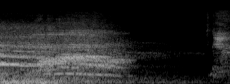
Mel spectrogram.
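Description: A person's long scream, rising slowly in pitch over a low rumble, that cuts off about a second and a half in.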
